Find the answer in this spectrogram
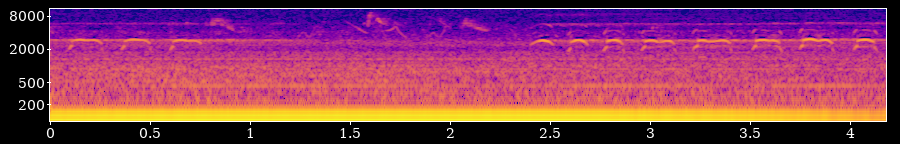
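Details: Osprey at its Charlo nest on 30 July 2020 during a noisy fish delivery: a few piercing chirps, higher thin squeals, then a renewed rapid string of whistled chirps over a low droning hum.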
